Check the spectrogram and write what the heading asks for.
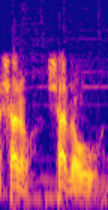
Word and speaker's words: Shadow: Uy, me ha salido la pronunciación a la americana, Shadow, diría un inglés, ¿no?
